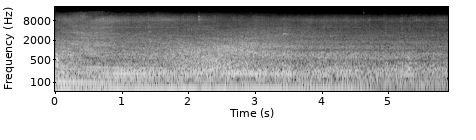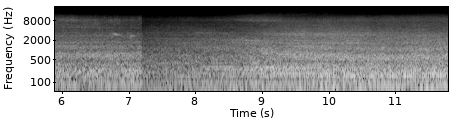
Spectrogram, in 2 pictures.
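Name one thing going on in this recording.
A motorbike engine buzzes past close by.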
